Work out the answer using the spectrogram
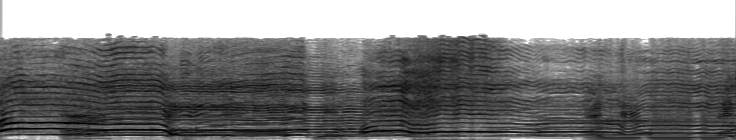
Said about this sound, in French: Ordonnez-nous de crier. Crier.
